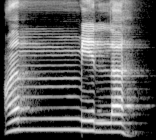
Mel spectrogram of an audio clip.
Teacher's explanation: dan yang terasa bunyinya adalah Nun yang kedua anak diakum kemudian nun sukun berjumpa dengan mim maka nun sukun sudah tergabung kepada huruf mim dan tidak terasa bunyinya lagi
